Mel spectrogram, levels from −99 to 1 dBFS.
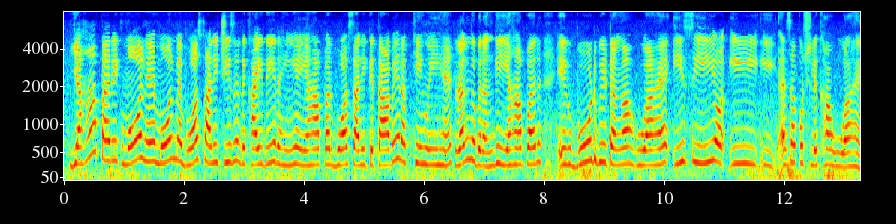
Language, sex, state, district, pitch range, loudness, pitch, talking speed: Hindi, female, Uttarakhand, Uttarkashi, 280-325 Hz, -15 LUFS, 300 Hz, 200 wpm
